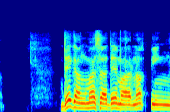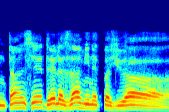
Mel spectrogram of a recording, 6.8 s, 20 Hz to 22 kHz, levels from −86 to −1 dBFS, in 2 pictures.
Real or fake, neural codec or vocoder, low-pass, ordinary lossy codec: real; none; 7.2 kHz; AAC, 32 kbps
